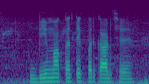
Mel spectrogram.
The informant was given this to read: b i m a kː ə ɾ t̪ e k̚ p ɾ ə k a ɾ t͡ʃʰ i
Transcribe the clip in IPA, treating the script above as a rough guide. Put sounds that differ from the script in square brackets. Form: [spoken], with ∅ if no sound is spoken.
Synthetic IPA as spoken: b i m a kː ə [∅] t̪ e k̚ p ɾ ə k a ɾ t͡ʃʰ [ɛ]

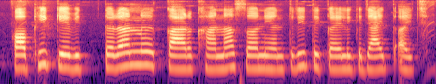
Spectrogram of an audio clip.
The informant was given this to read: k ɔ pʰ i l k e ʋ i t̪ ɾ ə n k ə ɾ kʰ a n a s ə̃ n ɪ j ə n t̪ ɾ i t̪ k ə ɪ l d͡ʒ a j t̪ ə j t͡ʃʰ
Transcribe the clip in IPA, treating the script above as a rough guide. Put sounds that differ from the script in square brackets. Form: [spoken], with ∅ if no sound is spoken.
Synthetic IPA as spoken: k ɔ pʰ i [∅] k e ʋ i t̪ ɾ ə n k [a] ɾ kʰ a n a s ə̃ n [i] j ə n t̪ ɾ i t̪ k ə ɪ l d͡ʒ a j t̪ ə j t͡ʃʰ

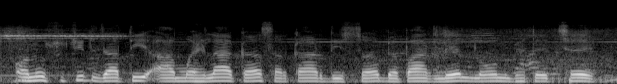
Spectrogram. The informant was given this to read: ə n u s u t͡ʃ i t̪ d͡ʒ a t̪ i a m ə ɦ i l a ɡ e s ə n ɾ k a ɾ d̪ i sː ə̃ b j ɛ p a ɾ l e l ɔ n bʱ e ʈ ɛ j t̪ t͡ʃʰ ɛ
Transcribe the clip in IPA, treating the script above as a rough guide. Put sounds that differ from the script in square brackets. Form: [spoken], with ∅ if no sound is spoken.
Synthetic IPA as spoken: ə n u s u t͡ʃ i t̪ d͡ʒ a t̪ i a m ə ɦ i l a [k] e s ə [∅] ɾ k a ɾ d̪ i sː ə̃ b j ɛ p a ɾ l e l [o] n bʱ e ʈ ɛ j t̪ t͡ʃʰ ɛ

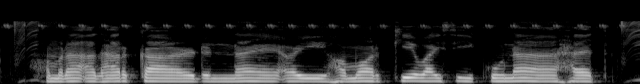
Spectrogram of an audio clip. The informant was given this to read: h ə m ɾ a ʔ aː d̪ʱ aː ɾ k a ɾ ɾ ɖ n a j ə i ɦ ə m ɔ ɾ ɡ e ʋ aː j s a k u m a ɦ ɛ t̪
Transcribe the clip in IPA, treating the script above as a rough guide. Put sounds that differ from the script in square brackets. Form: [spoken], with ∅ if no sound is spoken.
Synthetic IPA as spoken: h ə m ɾ a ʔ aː d̪ʱ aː ɾ k a ɾ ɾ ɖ n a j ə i ɦ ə m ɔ ɾ [k] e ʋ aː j s [i] k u [n] a ɦ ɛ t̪

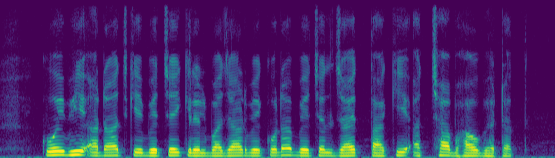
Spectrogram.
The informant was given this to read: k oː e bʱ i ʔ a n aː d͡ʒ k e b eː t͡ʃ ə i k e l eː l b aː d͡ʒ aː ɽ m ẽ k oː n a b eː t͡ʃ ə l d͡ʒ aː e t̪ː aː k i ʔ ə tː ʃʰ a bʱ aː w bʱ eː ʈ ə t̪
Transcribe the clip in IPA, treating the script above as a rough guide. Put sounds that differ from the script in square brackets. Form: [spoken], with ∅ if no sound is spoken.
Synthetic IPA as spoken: k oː [i] bʱ i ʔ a n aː d͡ʒ k e b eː t͡ʃ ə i k e l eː l b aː d͡ʒ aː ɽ m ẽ k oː n a b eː t͡ʃ ə l d͡ʒ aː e t̪ː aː k i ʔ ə tː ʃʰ a bʱ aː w bʱ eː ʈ ə t̪

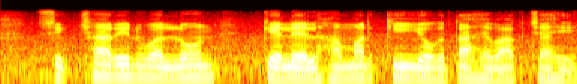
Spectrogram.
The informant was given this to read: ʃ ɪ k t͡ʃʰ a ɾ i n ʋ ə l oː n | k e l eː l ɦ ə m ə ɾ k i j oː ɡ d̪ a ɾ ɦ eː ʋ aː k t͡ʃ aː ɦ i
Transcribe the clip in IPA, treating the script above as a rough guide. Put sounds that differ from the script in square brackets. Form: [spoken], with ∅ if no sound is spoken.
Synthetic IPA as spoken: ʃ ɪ k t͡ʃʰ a ɾ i n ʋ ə l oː n | k e l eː l ɦ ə m ə ɾ k i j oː ɡ [t̪] a [∅] ɦ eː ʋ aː k t͡ʃ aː ɦ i

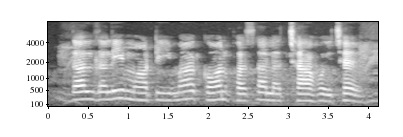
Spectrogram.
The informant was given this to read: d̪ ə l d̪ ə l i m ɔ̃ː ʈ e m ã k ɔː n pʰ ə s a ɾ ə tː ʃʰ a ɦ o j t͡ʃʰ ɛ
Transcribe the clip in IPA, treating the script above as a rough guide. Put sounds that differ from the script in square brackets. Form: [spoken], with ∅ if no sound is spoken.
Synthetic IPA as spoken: d̪ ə l d̪ ə l i m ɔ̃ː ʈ [i] m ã k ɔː n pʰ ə s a [l] ə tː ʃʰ a ɦ o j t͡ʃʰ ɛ

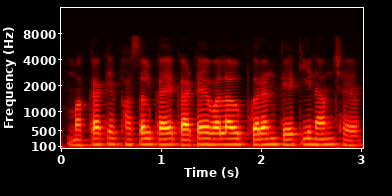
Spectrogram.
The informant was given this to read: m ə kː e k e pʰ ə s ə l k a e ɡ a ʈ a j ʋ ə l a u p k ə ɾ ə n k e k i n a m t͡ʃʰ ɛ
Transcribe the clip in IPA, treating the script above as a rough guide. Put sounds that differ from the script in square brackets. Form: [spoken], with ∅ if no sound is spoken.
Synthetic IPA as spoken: m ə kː [a] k e pʰ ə s ə l k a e [k] a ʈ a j ʋ [a] l a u p k ə ɾ ə n k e k i n a m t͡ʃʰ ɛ

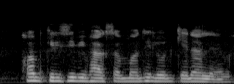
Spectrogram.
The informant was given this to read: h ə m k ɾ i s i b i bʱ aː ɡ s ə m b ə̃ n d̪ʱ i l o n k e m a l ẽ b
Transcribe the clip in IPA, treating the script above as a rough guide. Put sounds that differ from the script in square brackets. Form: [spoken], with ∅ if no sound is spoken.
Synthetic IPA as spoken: h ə m k ɾ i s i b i bʱ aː ɡ s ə m b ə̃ n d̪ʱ i l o n k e [n] a l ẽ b

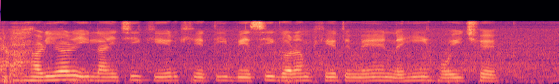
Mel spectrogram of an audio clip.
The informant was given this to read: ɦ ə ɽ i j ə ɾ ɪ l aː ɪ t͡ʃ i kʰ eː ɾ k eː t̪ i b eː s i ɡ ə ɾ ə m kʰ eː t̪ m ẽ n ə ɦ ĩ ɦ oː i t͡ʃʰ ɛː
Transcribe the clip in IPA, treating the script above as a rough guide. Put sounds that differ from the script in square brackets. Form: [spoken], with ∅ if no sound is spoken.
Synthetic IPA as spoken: ɦ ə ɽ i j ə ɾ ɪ l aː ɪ t͡ʃ i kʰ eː ɾ [kʰ] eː t̪ i b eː s i ɡ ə ɾ ə m kʰ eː t̪ m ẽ n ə ɦ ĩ ɦ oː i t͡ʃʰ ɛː

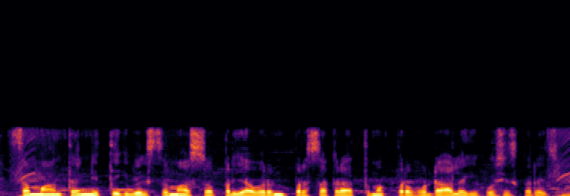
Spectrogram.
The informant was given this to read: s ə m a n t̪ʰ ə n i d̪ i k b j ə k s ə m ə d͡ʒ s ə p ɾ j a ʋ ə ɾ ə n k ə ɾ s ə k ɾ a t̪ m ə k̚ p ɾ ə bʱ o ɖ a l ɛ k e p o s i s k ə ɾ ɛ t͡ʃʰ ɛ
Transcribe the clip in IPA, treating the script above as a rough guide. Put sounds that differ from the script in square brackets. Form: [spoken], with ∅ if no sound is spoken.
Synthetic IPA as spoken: s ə m a n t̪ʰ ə n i [t̪] i k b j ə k s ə m [a] d͡ʒ s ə p ɾ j a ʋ ə ɾ ə n [p] ə ɾ s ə k ɾ a t̪ m ə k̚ p ɾ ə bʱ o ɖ a l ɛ k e [k] o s i s k ə ɾ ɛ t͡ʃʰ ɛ

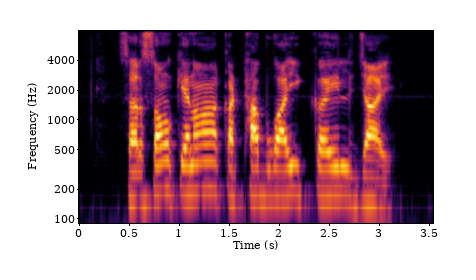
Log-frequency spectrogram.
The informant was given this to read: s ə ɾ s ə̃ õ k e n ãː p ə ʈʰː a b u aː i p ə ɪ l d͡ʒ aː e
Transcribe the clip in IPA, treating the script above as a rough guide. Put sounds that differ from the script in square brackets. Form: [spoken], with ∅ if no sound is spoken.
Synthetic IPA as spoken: s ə ɾ s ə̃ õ k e n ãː [k] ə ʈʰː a b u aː i [k] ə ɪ l d͡ʒ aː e

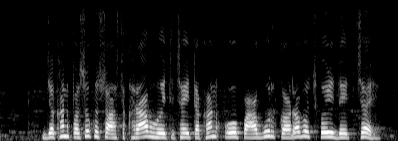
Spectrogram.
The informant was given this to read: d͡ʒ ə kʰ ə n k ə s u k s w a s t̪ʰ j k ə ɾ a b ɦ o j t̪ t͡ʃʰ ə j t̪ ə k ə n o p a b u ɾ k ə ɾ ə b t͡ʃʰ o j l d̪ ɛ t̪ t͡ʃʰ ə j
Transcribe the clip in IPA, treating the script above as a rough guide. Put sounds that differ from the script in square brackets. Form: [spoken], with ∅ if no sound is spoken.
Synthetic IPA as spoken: d͡ʒ ə kʰ ə n [p] ə s u k s w a s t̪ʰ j [kʰ] ə ɾ a b ɦ o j t̪ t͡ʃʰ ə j t̪ ə [kʰ] ə n o p a [ɡ] u ɾ k ə ɾ ə b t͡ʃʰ o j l d̪ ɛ t̪ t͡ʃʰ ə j

